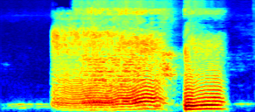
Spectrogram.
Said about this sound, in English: We can also fart loudly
